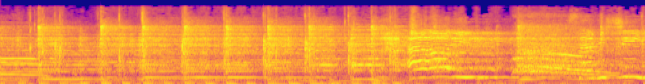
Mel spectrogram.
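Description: A young female pop singer singing live into a handheld microphone over backing music with a steady beat, heard through a PA system. Near the end, her sung phrases slide down in pitch.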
